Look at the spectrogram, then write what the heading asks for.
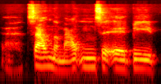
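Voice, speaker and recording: Casting: man as worried noblewoman of a fantasy game, mellow and dark in tone, formal, halting, urgent. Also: medium pitch, steady tone, close to an everyday voice. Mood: worried, pleading. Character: anxious, proper noblewoman baroness, worried for her town.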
